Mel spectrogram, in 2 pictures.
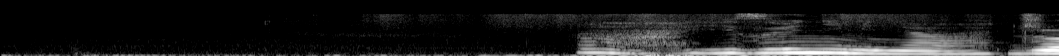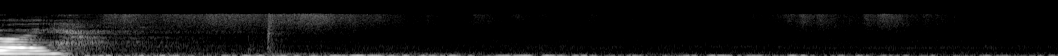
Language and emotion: Russian, sad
